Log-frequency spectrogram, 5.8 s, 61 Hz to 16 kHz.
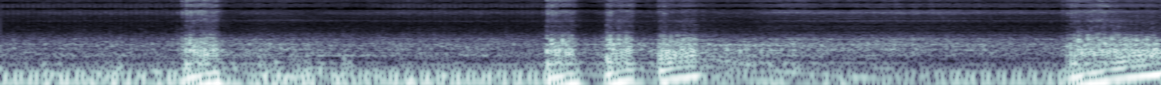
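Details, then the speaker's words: Toyota Land Cruiser 105 series diesel after a dyno tune at HPD: rumble at idle with sharp throttle blips, each followed by a rising whistle as the turbo spools, a healthy tuned engine with more spool and dump sound. "So you've got a little bit of a turbo whistle on idle at the exhaust, which is awesome."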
